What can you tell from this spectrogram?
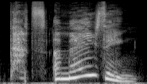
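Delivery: slow, breathless wonder; awed gasp on the words; gasped amazement. Acted. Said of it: "gasped Luke".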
